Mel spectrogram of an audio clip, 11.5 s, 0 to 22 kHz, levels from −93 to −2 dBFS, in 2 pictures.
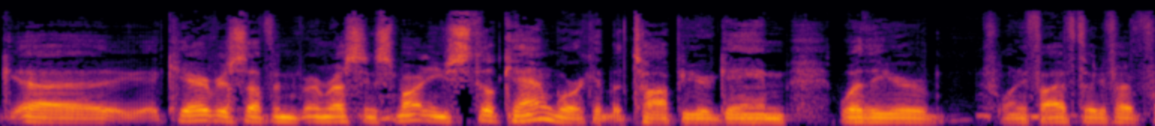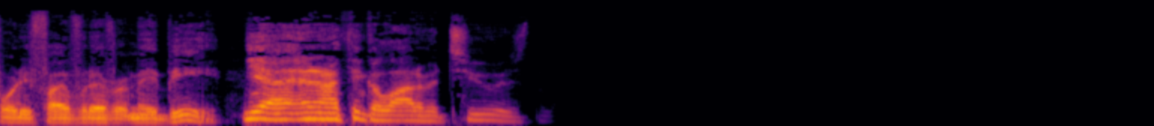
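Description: No faults found; the deliberate fade-out begins around 7 s and completes smoothly at 8.57 s with no hard edge.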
